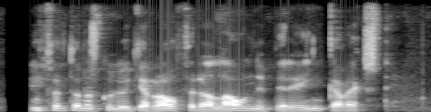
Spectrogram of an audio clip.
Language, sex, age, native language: Icelandic, male, 50-59, Icelandic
